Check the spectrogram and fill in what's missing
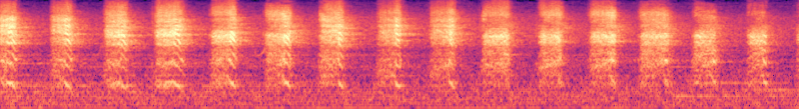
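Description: Red-bellied woodpecker giving a steady run of harsh, scratchy notes, about four each second, evenly spaced and unchanging in pitch, with nothing else heard.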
